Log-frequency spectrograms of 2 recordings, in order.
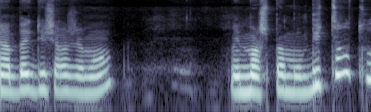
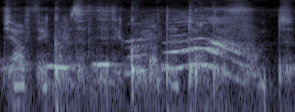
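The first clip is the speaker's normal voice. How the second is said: hushed whisper to her sister; unvoiced aside, barely audible; 13 semitones higher, 23 dB quieter than usual. Real, not acted. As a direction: whisper the plan off mic.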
